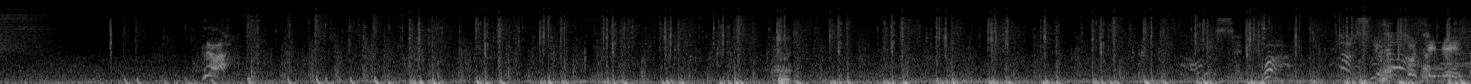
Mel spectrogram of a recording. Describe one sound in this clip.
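Hooves thud rapidly on sand as a camel gallops.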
